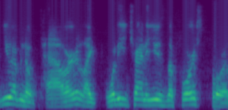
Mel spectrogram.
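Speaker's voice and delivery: ordinary delivery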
